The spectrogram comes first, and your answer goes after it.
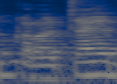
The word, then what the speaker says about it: کراچی: اور ویسے بھی آپ دیکھیں کہ پشتو تلفظ جو ہے، کراچی کو کیا بولتے ہیں؟ پٹھان اگر ہمارے بھائی بولتے ہیں تو کراچائے بولتے ہیں. کراچائے. اچھا جتنے بھی ہیں وہ نیازے وہ نیازے بولتے ہیں.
